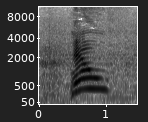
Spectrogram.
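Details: One of two cats standing guard in a vegetable garden in Jeonju, North Jeolla Province, Korea, gives a single half-second meow that swoops upward, then glides slowly down, full and harmonic, over a quiet background.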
